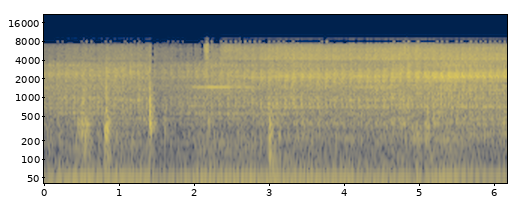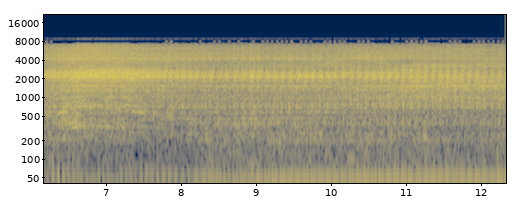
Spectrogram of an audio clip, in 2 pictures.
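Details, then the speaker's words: Ford Focus with timing belt and water pump replaced Dec 2012, earlier lean code, used MAF fitted, stalling at lights; now sharp metallic clatter about three raps a second over a thin rough idle, loud knock from engine area, smells rich; cause unknown. "I never sounded this loud before so uh hopefully somebody can hear uh it sounds like it's coming directly from the um engine area somewhere that direction"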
